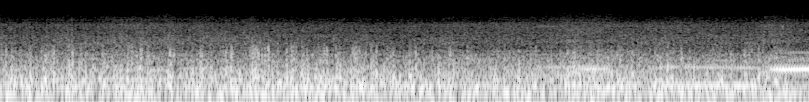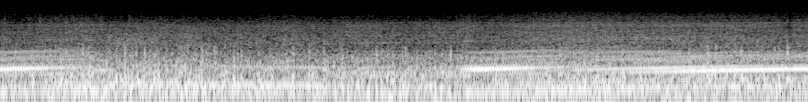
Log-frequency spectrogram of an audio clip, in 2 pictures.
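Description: Wind buffets loudly against a microphone.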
